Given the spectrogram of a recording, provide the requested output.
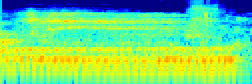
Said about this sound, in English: Fucking dog.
